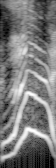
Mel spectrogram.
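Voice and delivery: shrieking scream. Retold or imitated. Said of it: "she's like".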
